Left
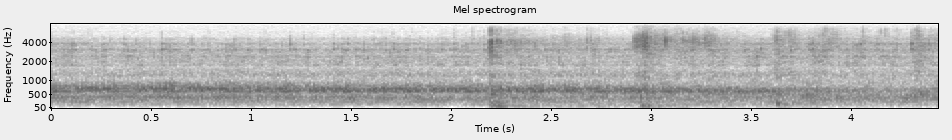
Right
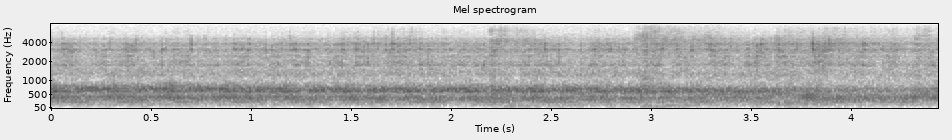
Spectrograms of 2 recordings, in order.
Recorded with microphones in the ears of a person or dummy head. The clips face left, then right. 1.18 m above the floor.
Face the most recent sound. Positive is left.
turn(degrees=40)  # may be behind; listen again after turning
